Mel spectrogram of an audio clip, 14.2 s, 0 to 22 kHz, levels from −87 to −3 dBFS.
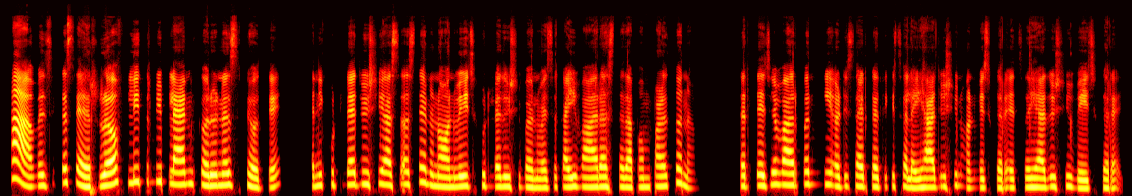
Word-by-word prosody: हां. 265 - +8
म्हणजे 220 +2 -2
कसं 280 -1 -1
आहे 200 -3 +7
रफली 270 +6 +5
तर 300 +1 -18
मी 305 - +1
प्लॅन 245 0 +3
करूनच 225 0 +3
ठेवते. 185 -1 0 0.4
आणि 215 +2 -1
कुठल्या 240 0 -2
दिवशी 250 +2 -4
असं 225 - -3
असते 285 +4 -2
ना, 245 - -3
नॉनवेज 200 0 +2
कुठल्या 200 -2 -1
दिवशी 200 0 -1
बनवायचं 180 0 -1
काही 190 +1 +2
वार 190 0 +1
असतात 195 0 0
आपण 190 +1 -2
पाळतो 205 +7 -1
ना? 195 -7 -6 0.6
तर 210 - +2
त्याचे 220 +2 +2
वार 230 -1 +4
पण 250 -1 -2
मी 245 -1 -2
डिसाईड 205 0 -1
करते, 190 -1 -1
की 205 - -9
चला 185 -4 +1
ह्या 185 +2 +3
दिवशी 205 +3 -7
नॉनवेज 175 -4 -7
करायचं, 175 +1 -3
ह्या 185 -1 +3
दिवशी 200 +2 -3
वेज 165 -1 0
कराय 170 -1 -3
205 Hz, 180 wpm, -21 LUFS, 190-235 Hz, 0.6 s, हां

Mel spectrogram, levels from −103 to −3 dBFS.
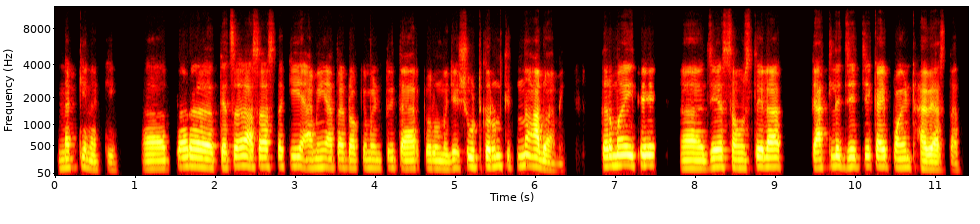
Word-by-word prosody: नक्की 130 +3 -6
नक्की. 105 -3 -9
अ, 100 +2 -23 0.4
तर 145 +1 +3 0.2
अ, - - +2
त्याचं 150 +5 +1
असं 145 -1 +1
असतं 140 +1 -3
की 150 0 -2
आम्ही 130 +1 -4
आता 130 0 -2
डॉक्युमेंटरी 125 +1 -6
तयार 115 +1 +1
करून 120 -1 -3
म्हणजे 115 +3 -4
शूट 140 -1 -3
करून 145 +1 +4
तिथनं 150 +4 -4
आलो 120 -4 +3
आम्ही. 90 -3 -10 0.5
तर 145 +1 +4
मग 160 +1 +4
इथे 160 0 +5 0.4
अ, - - -5 0.3
जे 135 +2 +5
संस्थेला 140 +2 +2 0.4
त्यातले 130 +4 +1
जे-जे 140 +1 -3
काही 140 -1 +5
पॉइंट 130 -1 -3
हवे 110 -1 +5
असतात 100 -2 -3
130 Hz, 170 wpm, -22 LUFS, 120-145 Hz, 0.5 s, इथे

